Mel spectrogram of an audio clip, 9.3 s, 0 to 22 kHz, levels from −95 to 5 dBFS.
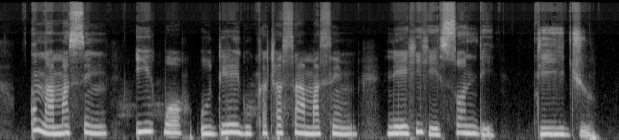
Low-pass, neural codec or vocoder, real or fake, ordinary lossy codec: none; vocoder, 48 kHz, 128 mel bands, Vocos; fake; none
